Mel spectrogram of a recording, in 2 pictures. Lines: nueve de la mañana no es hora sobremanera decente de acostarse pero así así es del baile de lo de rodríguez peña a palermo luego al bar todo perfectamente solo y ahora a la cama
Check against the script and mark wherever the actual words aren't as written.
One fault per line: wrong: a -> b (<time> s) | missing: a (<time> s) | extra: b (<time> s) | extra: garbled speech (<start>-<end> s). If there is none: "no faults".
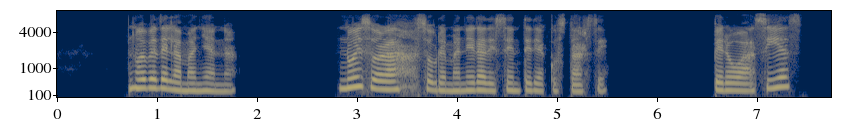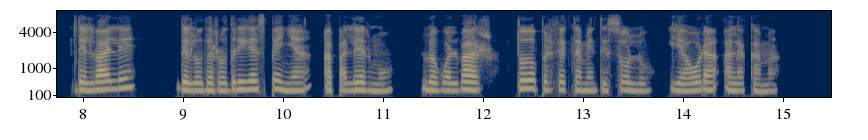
missing: así (7.2 s)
